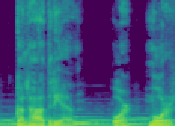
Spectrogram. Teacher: elves would naturally roll every R like those in Galadriel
